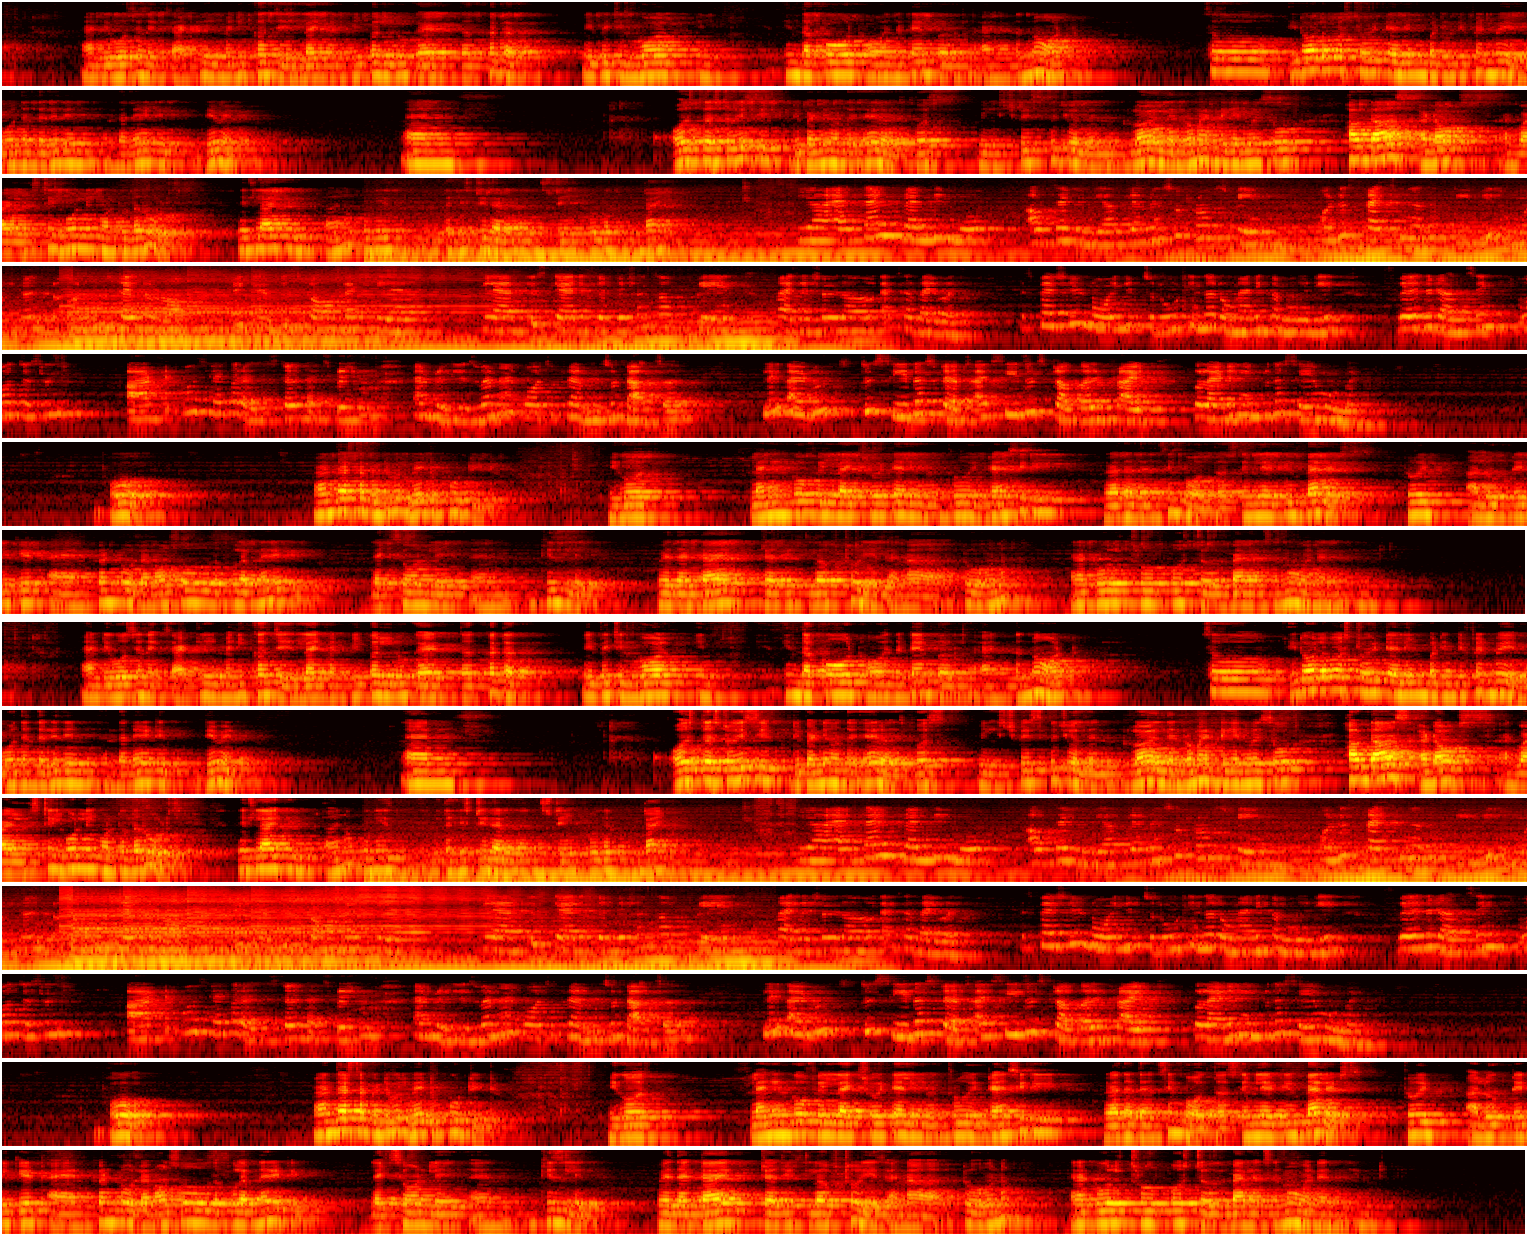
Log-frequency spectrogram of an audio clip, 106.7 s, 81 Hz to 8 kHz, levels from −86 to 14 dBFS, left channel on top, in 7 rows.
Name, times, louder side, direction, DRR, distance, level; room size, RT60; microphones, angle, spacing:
voice 1, 0.8-5.2 5.8-7.1 7.8-10.6 12.0-17.6 19.2-19.8 22.0-24.7 25.0-28.2 28.7-32.3 32.9-34.4 34.7-37.2 38.0-38.4 77.2-77.7 79.4-81.1 82.3-82.7 83.7-86.8 87.3-89.8 90.3-90.6 90.9-94.5 95.2-97.4 98.0-101.6 102.2-105.3, right 2 dB, 90° right, 6 dB, 5.9 m, -26 dB
sound 1, 34.1-53.5, equal, 15° right, 3.9 m, -34 dB
voice 2, 38.4-40.4 40.7-43.2 43.7-47.6 48.0-49.9 50.6-53.1 53.5-55.3 56.1-59.1 59.7-61.6 62.2-67.8 68.6-69.3 69.6-72.5 72.9-74.7, left 1 dB, 15° left, 8 dB, 3.3 m, -33 dB
sound 2, 46.3-54.8, right 5 dB, 60° right, 0.8 m, -29 dB
29.0 x 28.5 x 7.2 m, 1.3 s
head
